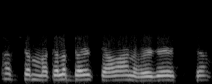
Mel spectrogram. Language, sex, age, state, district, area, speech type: Hindi, male, 60+, Uttar Pradesh, Lucknow, rural, conversation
